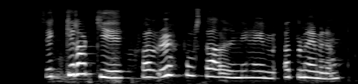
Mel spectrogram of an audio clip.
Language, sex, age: Icelandic, female, 12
